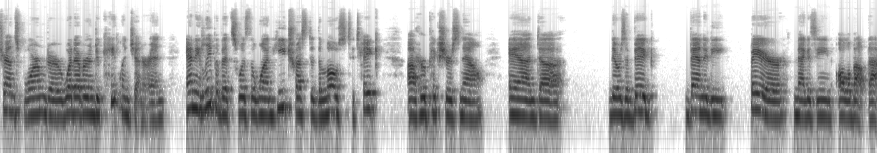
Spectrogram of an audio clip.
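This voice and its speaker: On a very clean recording with a silent background, a woman uses an ordinary speaking voice at a medium pitch, with fairly even intonation and a moderate pace. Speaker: teacher. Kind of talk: lecture.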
